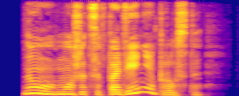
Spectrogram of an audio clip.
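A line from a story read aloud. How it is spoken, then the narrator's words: Timid suggestion. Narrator (Russian): робко предположила я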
